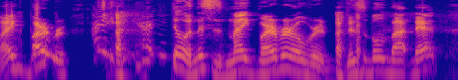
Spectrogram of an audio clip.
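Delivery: slightly nasal, put-on telephone-style voice. Describing phone calls he made under a fake name: put-on nasally voice. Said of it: "get a little nasally".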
